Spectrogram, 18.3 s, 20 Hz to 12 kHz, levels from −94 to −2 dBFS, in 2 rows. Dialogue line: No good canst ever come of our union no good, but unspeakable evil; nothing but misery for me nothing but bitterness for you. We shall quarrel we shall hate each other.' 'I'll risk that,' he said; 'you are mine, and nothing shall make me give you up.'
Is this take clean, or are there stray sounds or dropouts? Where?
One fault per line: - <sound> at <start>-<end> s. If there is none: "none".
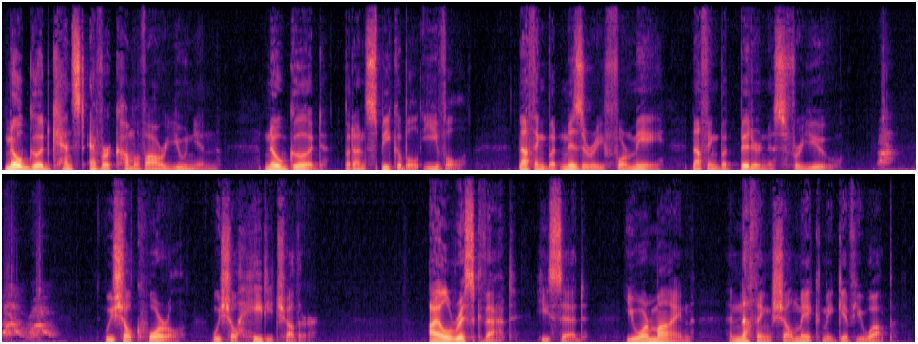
- bark at 8.7-9.8 s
